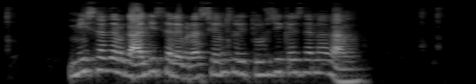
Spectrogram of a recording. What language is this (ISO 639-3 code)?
cat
